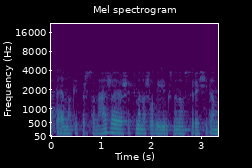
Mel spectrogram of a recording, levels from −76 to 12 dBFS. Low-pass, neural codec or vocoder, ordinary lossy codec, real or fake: 7.2 kHz; none; AAC, 16 kbps; real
